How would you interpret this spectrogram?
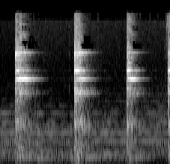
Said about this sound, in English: Listen to the sound this hammer makes when I strike it against something.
